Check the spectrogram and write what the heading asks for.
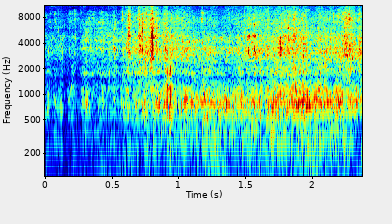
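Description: Mountain bike riding fast down a dry, loose, dusty dirt trail: a steady rush of tyre and bike-rattle noise that builds over the first second.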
